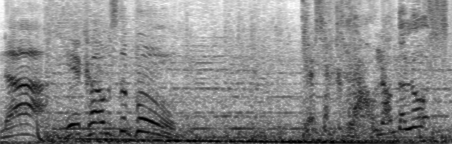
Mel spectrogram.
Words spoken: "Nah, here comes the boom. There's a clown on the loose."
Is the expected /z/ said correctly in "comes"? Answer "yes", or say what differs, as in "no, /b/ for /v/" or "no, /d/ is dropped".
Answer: yes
